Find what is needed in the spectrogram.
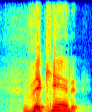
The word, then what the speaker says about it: Vikander: Alicia Vikander. All right. – Vikander. Say it right. – Vikander. – There you go.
